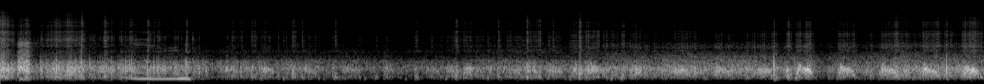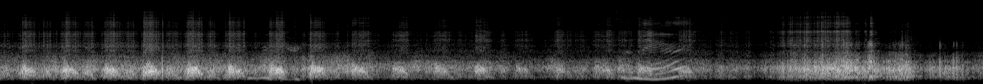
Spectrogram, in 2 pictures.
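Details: Doppler at 16 weeks gestation with twins: rapid, rhythmic whooshing fetal heartbeat pulses, about 145 beats a minute.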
